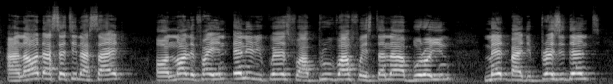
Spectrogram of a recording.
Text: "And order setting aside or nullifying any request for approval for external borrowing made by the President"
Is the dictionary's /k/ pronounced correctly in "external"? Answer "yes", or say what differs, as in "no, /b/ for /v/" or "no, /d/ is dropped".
no, /k/ is dropped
